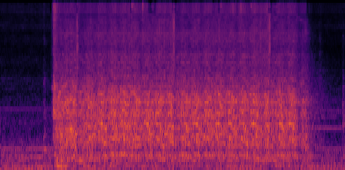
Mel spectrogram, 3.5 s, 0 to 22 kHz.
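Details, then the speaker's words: 2006 Ford F250 5.4 that won't start after bodywork, with no codes. Noid light on injector 1 and spark tester on coil 1 show spark, injector pulse and fuel pressure. Even starter churning, no firing. Bad fuel, false fuel pressure or jumped cam timing suspected. "So we've got theoretically spark and injector pulse and theoretically fuel pressure. So it's either bad fuel or somebody's lying to us about fuel pressure."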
